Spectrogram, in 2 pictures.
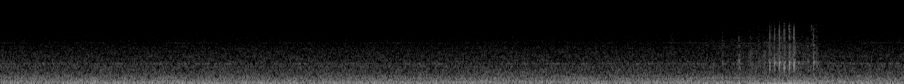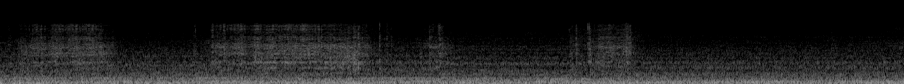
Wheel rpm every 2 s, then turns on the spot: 0, 0, 0, 0, 20, 30, 20, 10, 0.
none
